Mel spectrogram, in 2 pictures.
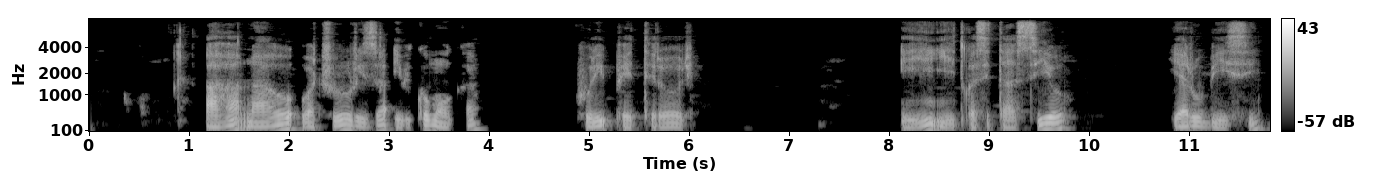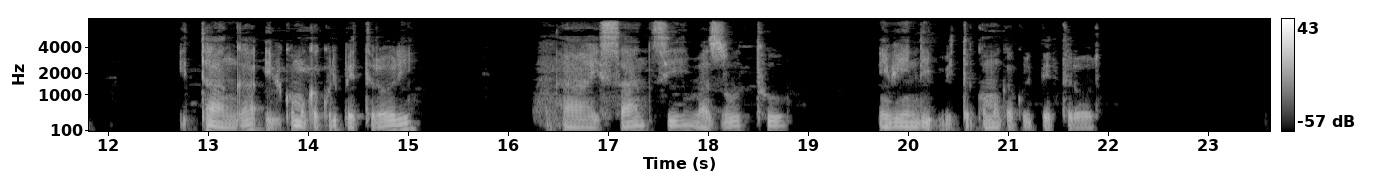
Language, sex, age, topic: Kinyarwanda, male, 25-35, government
